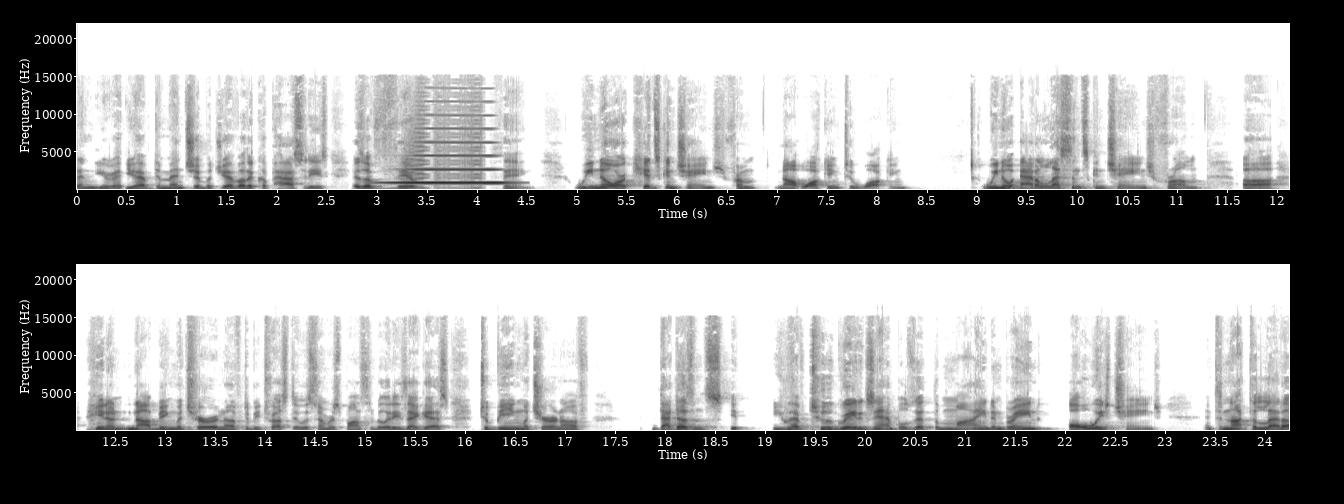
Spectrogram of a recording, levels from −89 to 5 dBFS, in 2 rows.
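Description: Just after "have other capacities it's", a steady 900 Hz tone swells over about half a second into a squeal some 10 dB above the speech, lasting from 2.90 to 4.52 s, before "we know our kids". This is loudspeaker feedback squeal: the microphone re-amplifies its own loudspeaker until that frequency runs away.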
